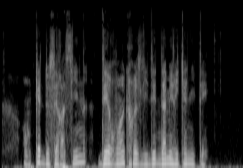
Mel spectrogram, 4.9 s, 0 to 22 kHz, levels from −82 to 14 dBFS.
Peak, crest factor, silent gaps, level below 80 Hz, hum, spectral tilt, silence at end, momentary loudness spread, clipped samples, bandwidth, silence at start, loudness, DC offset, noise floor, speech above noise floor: 0 dBFS; 18 dB; none; -30 dBFS; none; -7 dB/octave; 0.75 s; 15 LU; under 0.1%; 10.5 kHz; 0.35 s; -17 LUFS; under 0.1%; -50 dBFS; 34 dB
